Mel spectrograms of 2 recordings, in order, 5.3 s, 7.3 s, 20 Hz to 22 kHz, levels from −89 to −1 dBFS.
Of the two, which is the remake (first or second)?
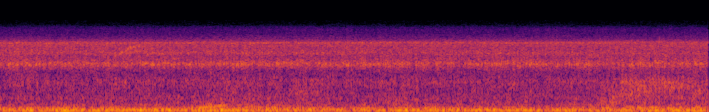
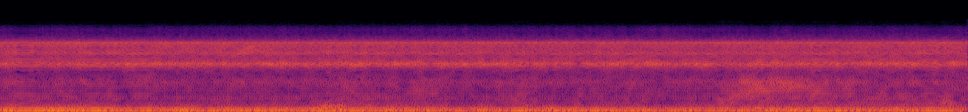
second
